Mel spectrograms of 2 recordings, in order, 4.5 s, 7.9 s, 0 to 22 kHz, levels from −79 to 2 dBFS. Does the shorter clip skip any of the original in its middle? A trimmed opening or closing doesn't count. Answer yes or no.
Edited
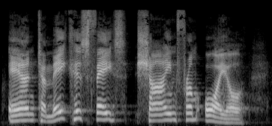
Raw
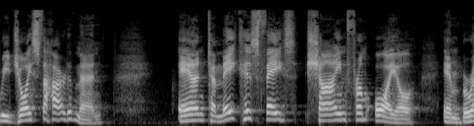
no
